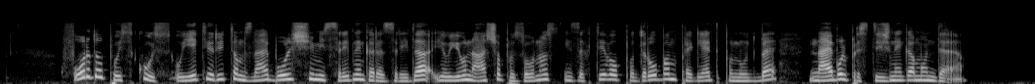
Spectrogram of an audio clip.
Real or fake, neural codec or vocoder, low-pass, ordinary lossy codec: fake; codec, 16 kHz, 4 kbps, X-Codec, HuBERT features, trained on general audio; 7.2 kHz; none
